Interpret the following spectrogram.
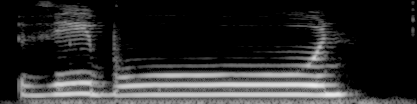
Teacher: So the waw sakin, stretch the bu.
